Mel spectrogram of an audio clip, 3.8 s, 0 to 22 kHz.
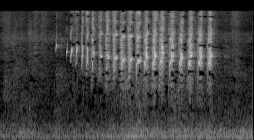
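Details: Crimson sunbird (sogon) in strong song, a rapid trill of high repeated notes, about 222 per minute, rising in loudness after a thin opening whistle, over steady low background hum.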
